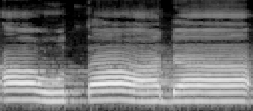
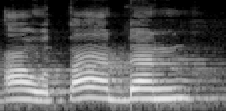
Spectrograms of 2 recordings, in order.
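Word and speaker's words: أوتادا: war at berikutnya tujuhnya walji balla autada bukan outta dan tapi out ada autada adalah contoh mad iwad ke-8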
